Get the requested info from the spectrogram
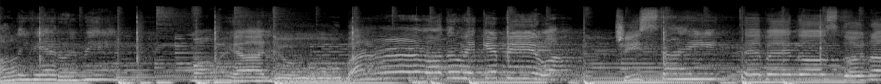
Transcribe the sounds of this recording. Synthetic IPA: aliʋjɛɾujɛmi | mojaʎubavod̪auvjɛkjɛbila | t͡ʃist̪ai | t̪ɛbɛd̪ost̪ojna

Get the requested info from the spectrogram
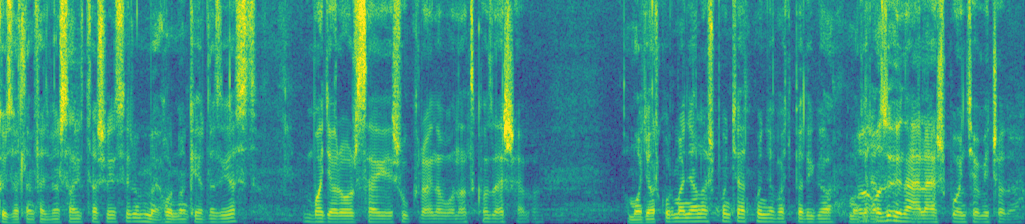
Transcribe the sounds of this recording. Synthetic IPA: kø̞zvɛt̪lɛɱfɛɟvɛrsaːlːiːt̪aːʃreːseːɾøːlmɛɦo̞nːɒŋkeːrd̪ɛziɛst̪ | mɒɟɒɾo̞rsaːɡeːʃukrɒjnɒvo̞nɒt̪kʰo̞zaːʃaːbɒn | ɒmɒɟɒrko̞rmaːɲaːlːaːʃpo̞ɲcaːt̪mo̞ɲɟɒvɒcpɛd̪iɡɒmɒɟɒɾazønaːlːaːʃpo̞ɲcɒmit͡ʃo̞d̪ɒ

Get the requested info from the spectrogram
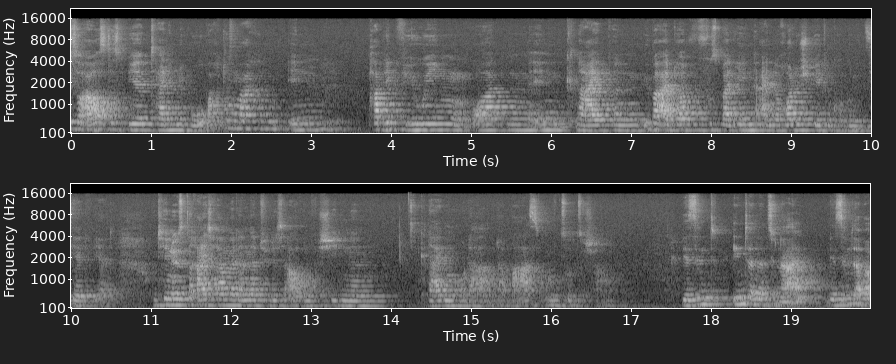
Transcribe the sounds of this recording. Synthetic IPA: tz̥oːʔa̰ʊsd̥asv̥iːɐtʰaɪlneːməndəbəʔo̰ːbaχtʊŋmaχn̩ʔɪn | pʰablɪkv̥juːɪŋʔɔɐtn̩ɪ̰nknaɪpənʔyːbɐʔa̰ldɔɐtv̥oːfuːsb̥alʔɪɐɡŋ̩tʔa̰ɪnəʁɔləʃpiːltʊntkʰɔmunit͡siːɐtv̥ɪ̰ɐt | ʊnthiːɐɪnʔøːstəʁaɪçhaːbmnviːɐdanːatʰyːɐlɪça̰ʊxɪnfɛɐʃiːdənən | knaɪbm̩ʔoːdɐ̰ʔo̰ːdɐ̰ba̰ːsʊ̰mʊnst͡suːt͡su̥ʃa̰ʊən | viːɐzɪntʔɪntɐnat͡sjona̰ːlviːɐzɪntʔa̰ːbɐ

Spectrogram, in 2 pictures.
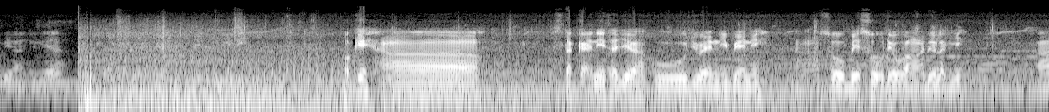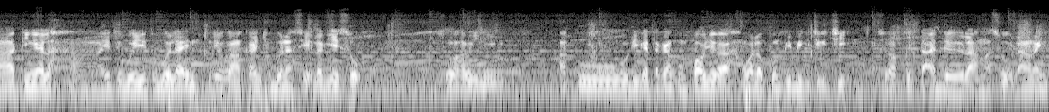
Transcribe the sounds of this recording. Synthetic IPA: o̰keə | sə̥t̪akat̪̚nĩsad͡ʒəaɦakud͡ʒuɛnivɛnːi | əsobesʊʔdiəoɾaŋadəlaɡi | ət̪iŋɡalːahəjut̪jubəjut̪jubəlaɪndiəoɾaŋakant͡ʃubənasɪʔ̚laɡibesʊʔ | soɦaɾiːnĩ | akudikat̪akankumpawd͡ʒuɡaʔlhwalaupʊnpibikət͡ʃiʔkət͡ʃiʔ | soakut̪aʔadəlahmasʊʔlanoɾan

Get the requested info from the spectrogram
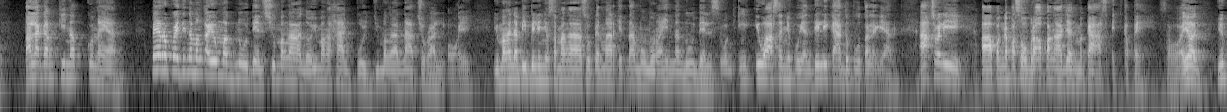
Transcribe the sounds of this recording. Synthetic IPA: t̪ɐlɐɡaŋkɪnɐt̪̚ko̞nɐjan | pɛːɾo̞pwɛːd̪ɪnɐmaŋkɐjoŋmɐɡ̚nuːd̪ɛlsjʊŋmɐŋaʔɐno̞jʊŋmɐŋahand̪̚fuld̪̚jʊŋmɐŋanat͡ʃʊɾɐlʔo̞̰kɛ̰j | jʊŋmɐŋanɐbiːbɪlɪɲo̞sɐmɐŋasupɛɾmaɾkɛt̪̚nɐmumʊɾahɪnːɐŋnuːd̪ɛlswɐɡ̚ɪʔɪwaːsɐnɲopʊjand̪ɛlɪkaːd̪o̞pʊt̪ɐlɐ̰ɡaja̰n | ʔak̚t͡ʃuɐliʔaːpɐɡ̚nɐpɐso̞ːbɾɐkɐpɐŋad͡ʒanmɐɡ̚kaʔɐsʔɛt̪̚kɐpɛ | so̰ʔɐjo̞njʊn

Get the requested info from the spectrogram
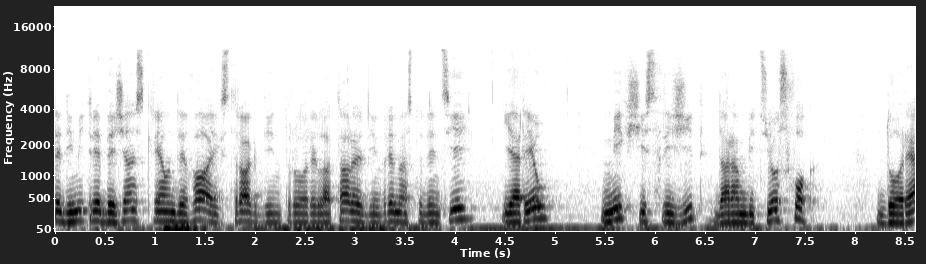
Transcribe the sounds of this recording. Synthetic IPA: ed̪imit̪ɾijebe̞ʒanskɾijaund̪e̞vae̞kst̪ɾakt̪̚d̪int̪ɾo̞ɾe̞lat̪aɾed̪invɾe̞meast̪ud̪e̞nt̪sije̞jjaɾje̞wmikʃisfɾiʒit̪d̪aɾambit̪siosfo̞k | d̪o̞ɾa

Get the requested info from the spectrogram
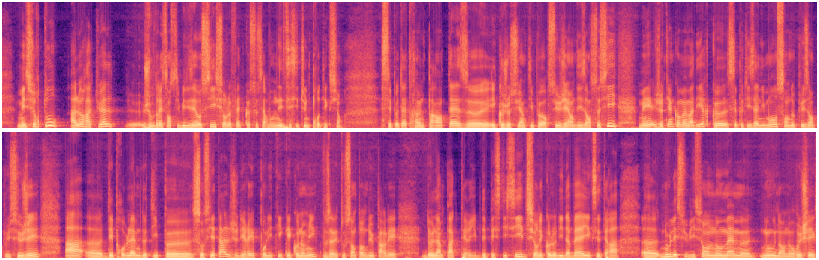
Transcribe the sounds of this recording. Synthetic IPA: mɛsyʁt̪ualœʁak̚t̪ɥɛl | ʒəvud̪ʁɛsɑ̃sibilizeosisyʁləfɛt̪kəsəsɛʁvonesesit̪ynpχɔt̪ɛksjɔ̰̃sɛpøt̪ɛt̪χynpaʁɑ̃t̪ɛzøekəʒəsɥiɛ̃pə̥t̪ipøɔʁsyʒɛɑ̃d̪izɑ̃səsimɛʒət̪jɛ̃kɑ̃mɛmad̪iʁkəsepət̪izanimosɔ̃d̪əplyzɑ̃plysyʒeaød̪epχɔblɛmd̪ət̪ipøsɔsjet̪alʒəd̪iʁɛpɔlit̪ikekɔnɔmikvuzavet̪usɑ̃t̪ɑ̃d̪ypaʁled̪əlɛ̃pak̚t̪ːeʁibləd̪epɛst̪isid̪syʁlekɔlɔnid̪abɛjɛkset̪eʁaønulesybisɔ̃numɛmnud̪ɑ̃noʁyʃe

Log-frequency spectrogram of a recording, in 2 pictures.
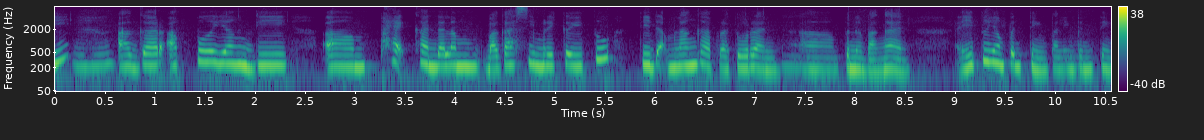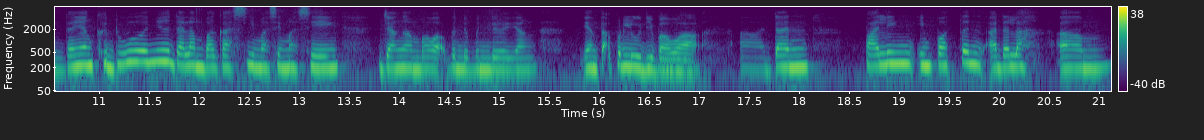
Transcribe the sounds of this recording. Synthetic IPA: iʔaɡarapəjaŋdi | ʔəmpʰɛkːandalambaɡasiməɾekait̪u | t̪idaʔ̚mə̃laŋɡapəɾat̪uɾanəpənəbaŋãn | it̪ujaŋpənt̪ɪŋpalɪŋpənt̪ɪŋdanjaŋkʰəduəɲadalambaɡasimãsɪŋmãsɪŋ | d͡ʒaŋãnbawa̰ʔbəndəbəndəjaŋ | jaŋt̪aʔpərludibawaʔ | ədan | palɪŋimport̪əna̰dalahəm

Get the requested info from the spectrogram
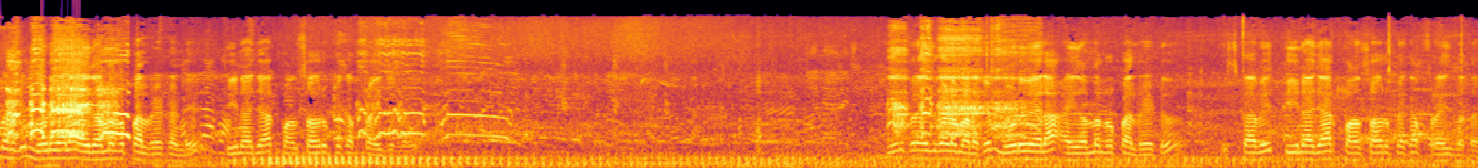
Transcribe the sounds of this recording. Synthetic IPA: mɐnɐkimuːɽuʋɛːlɐːjd̪uʋɐnd̪ɐlɐɾuːpaːjlɐɾe̞ːʈɐɳɖit̪iːnaːd͡ʒaːɾpɐnsaɾuːpːjkapʰɾɐjd͡ʒd͡ʒɐt̪ːaːju | t̪iːnpʰɾɐjd͡ʒɡaːɽɐmɐnɐkimuːɽuʋɛːlɐɐjd̪uʋɐnd̪ɐlɐɾuːpaːjlɐɾe̞ːʈu | iskaːbit̪iːnaːd͡ʒaːɾpɐnɐsɐːwɾuːpikapʰɾɐjd͡ʒbɐt̪ːaː

